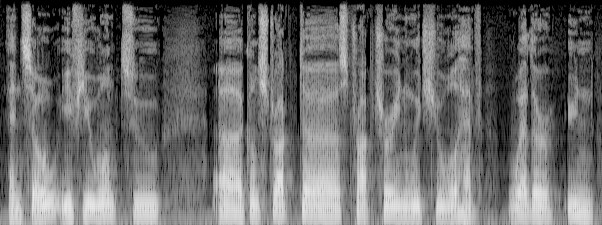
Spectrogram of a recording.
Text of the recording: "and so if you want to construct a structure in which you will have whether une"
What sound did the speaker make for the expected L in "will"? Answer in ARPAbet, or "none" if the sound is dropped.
L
